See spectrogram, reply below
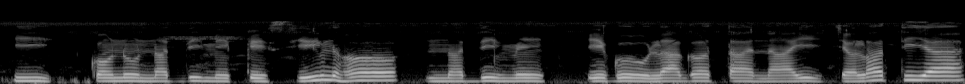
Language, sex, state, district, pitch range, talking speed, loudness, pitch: Bhojpuri, male, Uttar Pradesh, Deoria, 145-160 Hz, 80 wpm, -24 LUFS, 150 Hz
